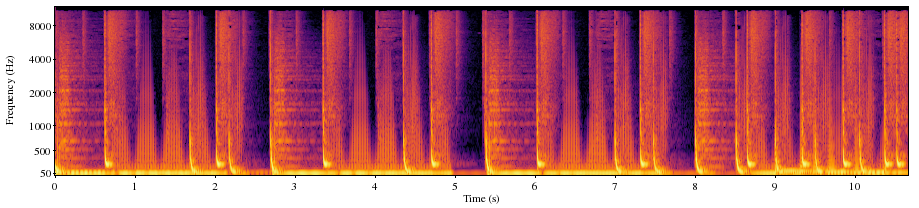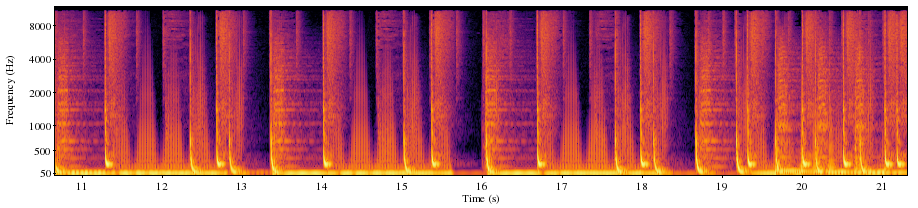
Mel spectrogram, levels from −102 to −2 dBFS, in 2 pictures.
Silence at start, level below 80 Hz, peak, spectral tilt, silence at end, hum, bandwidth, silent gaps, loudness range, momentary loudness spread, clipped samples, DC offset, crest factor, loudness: 0 s; -16 dBFS; 0 dBFS; -6 dB/octave; 0 s; none; 11.5 kHz; none; 2 LU; 6 LU; under 0.1%; under 0.1%; 14 dB; -16 LUFS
